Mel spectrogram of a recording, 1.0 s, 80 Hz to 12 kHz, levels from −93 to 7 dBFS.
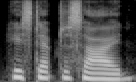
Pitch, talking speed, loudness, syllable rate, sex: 200 Hz, 175 wpm, -18 LUFS, 6.5 syllables/s, female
